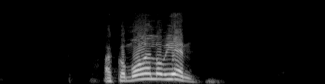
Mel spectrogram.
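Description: A man's voice calls out briefly nearby.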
